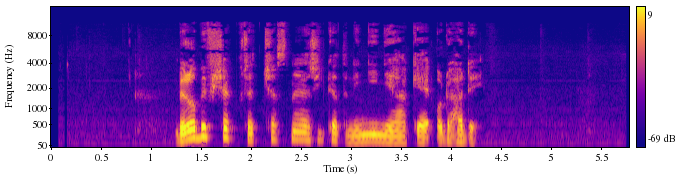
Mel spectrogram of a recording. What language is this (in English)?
Czech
